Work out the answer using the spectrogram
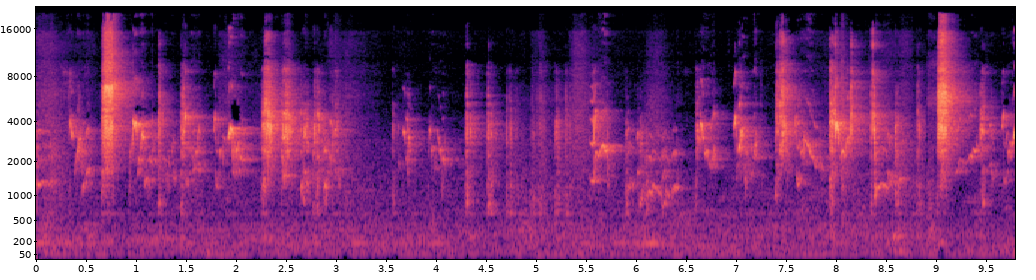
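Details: Loud, shrill chirps from several small birds burst out repeatedly over a constant background of fast, squeaky twittering.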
